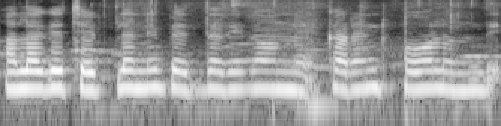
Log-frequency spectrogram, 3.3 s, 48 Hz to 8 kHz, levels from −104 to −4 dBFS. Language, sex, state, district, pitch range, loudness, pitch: Telugu, female, Andhra Pradesh, Sri Satya Sai, 220-230 Hz, -15 LUFS, 225 Hz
